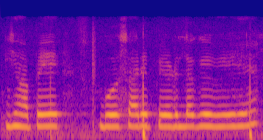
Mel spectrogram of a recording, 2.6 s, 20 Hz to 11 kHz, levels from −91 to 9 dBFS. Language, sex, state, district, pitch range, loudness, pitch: Hindi, female, Uttar Pradesh, Shamli, 250-255 Hz, -19 LUFS, 250 Hz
